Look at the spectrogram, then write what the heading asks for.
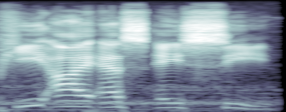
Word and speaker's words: Pisac: Yes, P-I-S-A-C, Pisac. The Pisac ruins. I know, it does sound like P-Sock, doesn't it?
